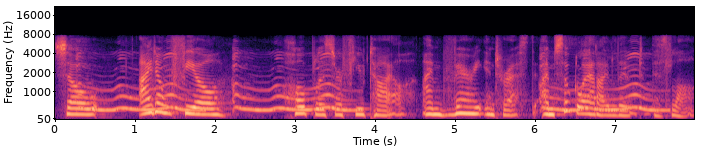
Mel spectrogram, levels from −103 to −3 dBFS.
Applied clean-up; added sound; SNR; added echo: none; Dog; 4 dB; none.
